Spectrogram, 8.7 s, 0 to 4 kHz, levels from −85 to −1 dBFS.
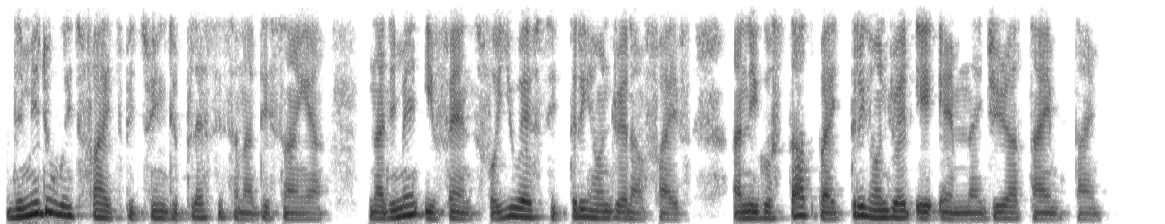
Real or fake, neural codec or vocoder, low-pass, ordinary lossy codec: real; none; 3.6 kHz; Opus, 64 kbps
